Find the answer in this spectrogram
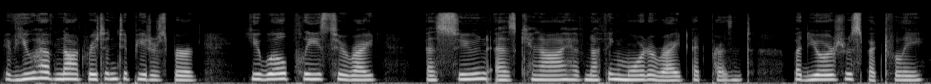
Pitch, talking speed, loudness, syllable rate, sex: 220 Hz, 175 wpm, -17 LUFS, 4.8 syllables/s, female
